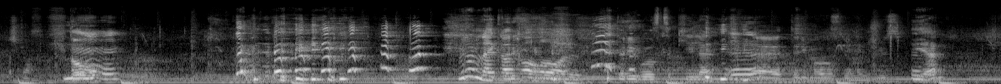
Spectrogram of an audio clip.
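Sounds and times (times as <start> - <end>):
people laughing: 2.1 - 8.7.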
